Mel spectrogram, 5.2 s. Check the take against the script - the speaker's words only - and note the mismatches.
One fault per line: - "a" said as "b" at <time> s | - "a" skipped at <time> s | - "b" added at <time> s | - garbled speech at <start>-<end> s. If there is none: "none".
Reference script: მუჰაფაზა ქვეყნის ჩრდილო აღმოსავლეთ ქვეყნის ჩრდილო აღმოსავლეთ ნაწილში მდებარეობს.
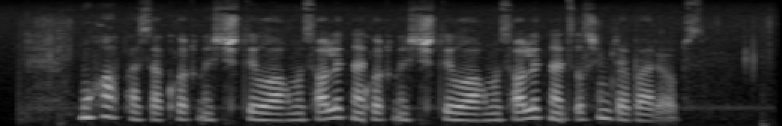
none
